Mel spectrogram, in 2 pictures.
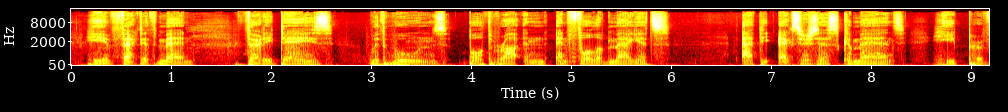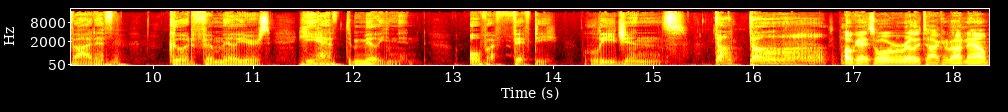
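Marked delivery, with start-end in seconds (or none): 0.2-15.4 very deep, low, dramatic put-on demon narration voice. Reading out a description of the demon Sabinok, demon voice. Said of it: "my sweet demon voice".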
